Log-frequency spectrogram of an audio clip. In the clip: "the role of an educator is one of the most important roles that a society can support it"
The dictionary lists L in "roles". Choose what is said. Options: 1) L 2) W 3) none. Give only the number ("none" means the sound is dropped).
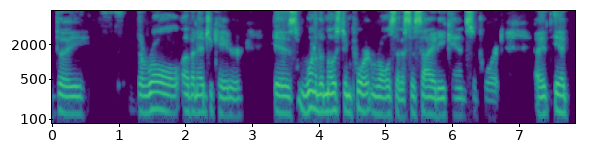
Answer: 1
